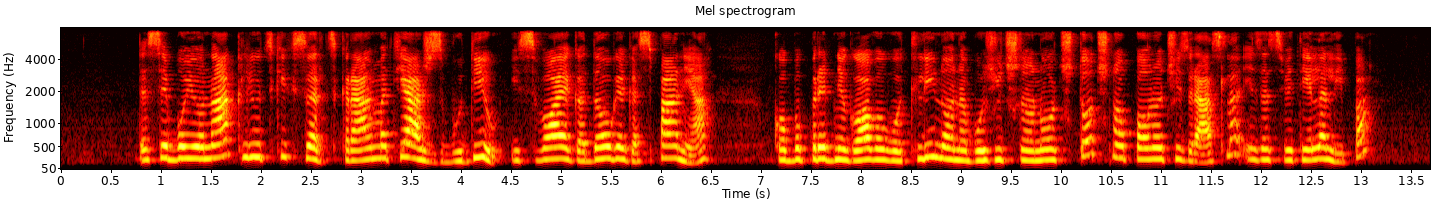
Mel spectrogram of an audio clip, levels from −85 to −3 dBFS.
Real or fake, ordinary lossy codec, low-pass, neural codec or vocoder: real; none; 7.2 kHz; none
